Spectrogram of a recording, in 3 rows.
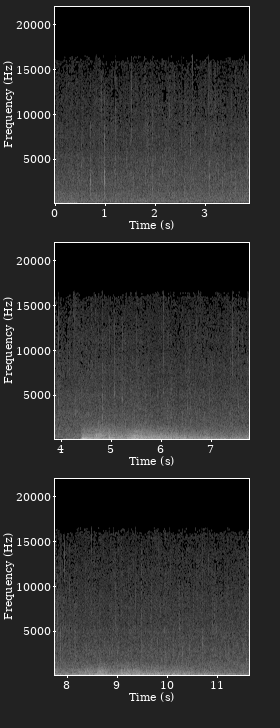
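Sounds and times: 
mild rain in a steady even hiss: 0.0s - 11.6s
deep rumble of thunder: 4.3s - 11.6s.

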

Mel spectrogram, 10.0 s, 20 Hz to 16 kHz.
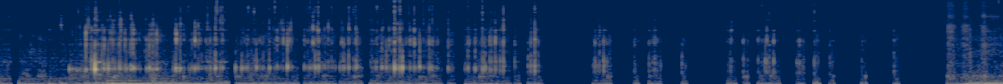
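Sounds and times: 
beer pouring into a glass: 0.6s - 5.1s.

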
